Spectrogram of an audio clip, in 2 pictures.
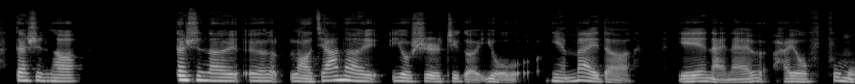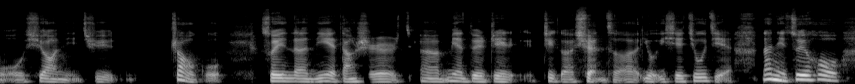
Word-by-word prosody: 但 185 -2 +3
是 175 0 0
呢 150 -2 -1 1.0
但 210 -1 +7
是 200 0 +2
呢， 170 -2 +1 0.2
呃， 155 -2 -2
老 145 -3 -1
家 180 +7 +1
呢， 190 -5 +4 0.3
又 160 -2 -1
是 140 -1 -1
这 140 +1 -5
个 - - -4
有 - - -5 0.2
年 150 -2 -3
迈 165 -3 0
的 115 -6 -6 0.4
爷 135 +1 0
爷 150 +1 0
奶 115 -7 -3
奶， 120 +6 -5
还 130 - -7
有 130 -2 -1
父 130 - -14
父 175 -1 -5
母 115 -7 -4
需 135 +3 -4
要 130 -2 +1
你 115 - -6
去 120 - -8 0.5
照 - - +2
顾， - - -8 0.3
所 155 - +5
以 150 0 +7
呢， 135 -1 +1
你 130 +4 -1
也 140 -4 +3
当 130 +1 -1
时 125 -1 -1
就 - - -14
呃， 135 -2 -2
面 145 -2 -1
对 135 -1 +2
这 130 -3 +1
呃 150 - -13
这 150 - -1
个 120 -2 -4
选 135 - +2
择 120 - -5
有 140 -1 -1
一 120 - -5
些 135 +2 +1
纠 160 +4 +1
结。 155 - -3 0.3
那 235 - +6
你 200 -6 +10
最 215 +5 +9
后， 200 -5 +3
145 Hz, 205 characters per minute, -24 LUFS, 130-165 Hz, 1.0 s, 你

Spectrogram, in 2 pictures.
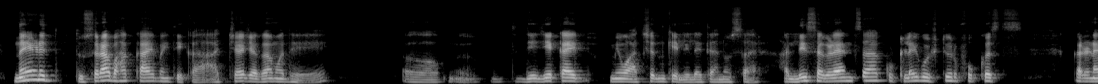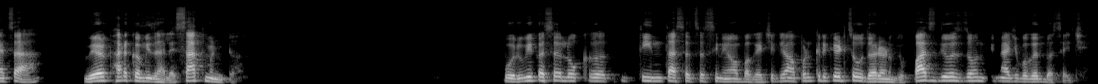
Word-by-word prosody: नाही 175 +7 +7
आणि 215 0 +5 0.3
दुसरा 130 +9 +4
भाग 165 -2 0
काय 155 - +4
आहे 160 - -2
माहिती 145 -1 -6
आहे - - -10
का? 110 - -9
आजच्या 120 +7 -3
जगामध्ये 130 -8 -4 0.8
अ, 120 - -13
म 110 -1 -13 0.6
जे 140 +2 -1
जे 150 +4 +3
काही 155 -1 +6 0.4
मी 135 - 0
वाचन 130 +2 -2
केलेलं 115 -4 -4
आहे 115 - -7
त्यानुसार 115 -3 -8 0.3
हल्ली 125 +7 +1
सगळ्यांचा 165 +2 +2
कुठल्याही 160 +1 -3
गोष्टीवर 170 0 -3
फोकस 150 +1 -2 0.7
करण्याचा 145 -4 +2 0.6
वेळ 170 +4 +8
फार 175 +1 +4
कमी 155 -4 +3
झाला 125 -6 -1
आहे - - -7
7 170 0 +5
मिनिटं. 130 -8 -2 2.7
पूर्वी 145 +4 +3
कसं 170 +2 +2
लोक 165 -1 -3 0.5
3 160 -3 0
तासाचा 155 -1 0
सिनेमा 140 -3 -3
बघायचे 115 +2 -5
किंवा 155 +2 -1
आपण 160 +2 -4
क्रिकेटचं 180 0 +1
उदाहरण 140 -7 +2
घेऊ 105 - -8
5 175 0 +6
दिवस 180 -1 +3
जाऊन 170 -1 0
ती 155 - -15
मॅच 150 -1 -1
बघत 130 -2 -1
बसायचे. 105 -1 -10
150 Hz, 145 wpm, -23 LUFS, 130-165 Hz, 2.7 s, वेळ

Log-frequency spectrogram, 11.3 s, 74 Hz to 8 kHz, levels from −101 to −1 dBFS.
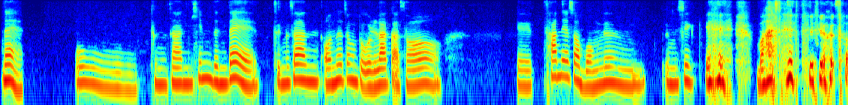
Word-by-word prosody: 네. 225 - +2 0.7
오. 165 -7 -7 0.2
등산 195 0 -3
힘든데 210 -4 0 0.2
등산 215 +1 0
어느 200 +4 0
정도 215 -5 -3
올라가서 180 +2 -1 1.0
이게 175 -1 -7 0.2
산에서 265 -4 0
먹는 180 +1 -3 0.3
음식의 200 +2 -3 0.8
맛에 215 +6 +7
들려서. 230 +1 +3
195 Hz, 170 characters per minute, -19 LUFS, 180-220 Hz, 1.0 s, 맛에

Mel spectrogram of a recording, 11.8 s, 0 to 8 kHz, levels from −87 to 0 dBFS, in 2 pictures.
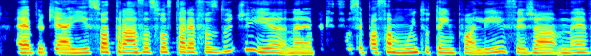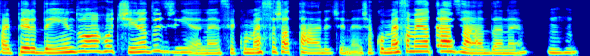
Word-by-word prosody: É, 205 -1 +6
porque, 205 0 -3
aí, 195 0 +4
isso 210 +3 0
atrasa 220 -1 +3
as 220 - -5
suas 240 -2 -1
tarefas 235 -2 0
do 265 +5 -5
dia, 220 - -1
né? 180 -1 -2
Porque 485 - -20
se 480 - -24
você 405 - -8
passa 220 +2 +1
muito 220 +3 0
tempo, 210 -2 -2
ali, 205 +7 -2
você 215 -4 -3
já, 195 -2 +1
né, 205 +2 -2
vai 200 -2 -1
perdendo 220 +3 +2
a 270 0 +6
rotina 250 -3 -1
do 300 +5 -4
dia, 225 - -7
né? 170 +1 -6
Você 185 +1 -8
começa 200 +6 -1
já 225 - +2
tarde, 185 -2 -5
né? - - -9
Já 195 -1 -7
começa 215 +6 +2
meio 270 0 +6
atrasada, 205 -11 +2
né? 170 +3 -7 0.3
Uhum. 205 +1 -5
215 Hz, 200 wpm, -22 LUFS, 195-235 Hz, 0.3 s, É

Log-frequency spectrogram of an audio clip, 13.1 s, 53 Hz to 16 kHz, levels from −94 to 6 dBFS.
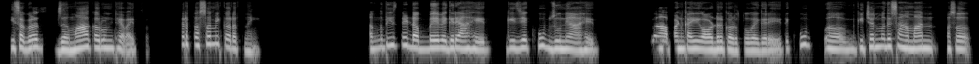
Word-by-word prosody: की 225 - -1
सगळं 225 +1 +2 0.3
जमा 195 +5 +5
करून 225 -1 +1
ठेवायचं, 210 -2 -5 0.4
तर 310 - 0
तसं 285 +3 +1
मी 330 - -1
करत 210 -5 -3
नाही. 170 +1 -5 1.5
अगदीच 240 +7 -3
ते 290 - +2
डब्बे 225 0 +4
वगैरे 225 +1 +3
आहेत, 205 -3 +1 0.2
की 215 +1 -1
जे 230 +3 +1
खूप 255 +4 -4
जुने 205 -1 +4
आहेत 185 -1 0
किंवा 210 +2 -6
आपण 210 +1 +1
काही 210 0 +2
ऑर्डर 195 +1 +3
करतो 180 -2 -1
वगैरे, 175 0 -2
ते 205 - -9
खूप 285 +7 -5 0.2
अ, 200 -2 +1 0.2
किचनमध्ये 250 +4 0
सामान 220 -1 +3 0.2
असं 205 -1 -1
210 Hz, 145 wpm, -23 LUFS, 200-230 Hz, 1.5 s, जमा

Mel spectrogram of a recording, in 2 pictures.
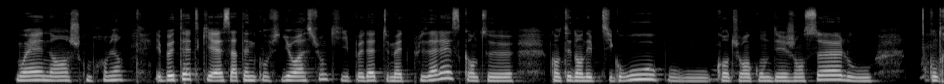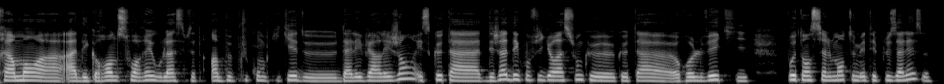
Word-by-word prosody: Ouais, 195 +1 +3
non, 185 -1 0
je 180 +2 -6
comprends 195 +1 -7
bien 205 +1 -2 0.3
et 180 - -3
peut-être 235 +4 +4
qu'il 195 - 0
y - - +8
a 175 - +5
certaines 185 +1 +2
configurations 185 +3 -1
qui, 220 -6 -10
peut-être, 180 +2 +1
te 180 - -8
mettent 165 -1 -1
plus 180 +3 -4
à 205 - +4
l'aise 280 +1 +1
quand, 175 -4 -3
heu, 170 -1 +1 0.3
quand 175 -2 0
tu 185 - +1
es - - -5
dans 170 -1 +3
des 170 -1 +1
petits 170 0 -7
groupes 225 +5 +1
ou 155 -2 -8
quand 175 -1 0
tu 170 +1 -8
rencontres 165 +1 -1
des 170 0 0
gens 170 0 -3
seuls, 215 +4 +2
ou, 160 -2 -3 0.6
contrairement 185 0 +4
à 160 -1 +1
à 160 - +2
des 165 0 0
grandes 185 +3 +2
soirées, 185 +1 +1
où 175 -2 -1
là, 175 0 +3
c'est 175 +1 -10
peut-être 170 -2 -10
un 180 -1 +1
peu 180 0 -5
plus 195 +2 -15
compliqué 190 +1 -1
de 155 -2 -3
d'aller 170 0 +1
vers 175 0 +1
les 180 +1 +2
gens. 260 +4 0
Est-ce 185 - -4
que 210 - +1
tu 200 -2 -2
as 165 -1 +2
déjà 170 +8 +1
des 220 0 +2
configurations 200 +1 -1
que 175 -5 +1
que 170 - -4
tu 170 +2 -6
as, 165 -4 -1
heu, - - 0
relevées, 175 +5 +2
qui, 170 -5 -9 0.4
potentiellement, 200 -1 +3
te 205 -1 -6
mettaient 180 +1 -1
plus 190 +1 -2
à - - +4
l'aise? 225 -8 -2
180 Hz, 240 wpm, -24 LUFS, 170-195 Hz, 0.6 s, y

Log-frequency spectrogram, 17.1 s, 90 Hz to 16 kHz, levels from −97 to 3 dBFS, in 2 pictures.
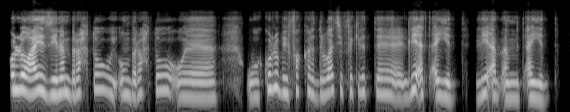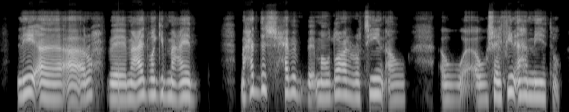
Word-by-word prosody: كلُّه 255 -3 +6
عايز 225 -2 +8
ينام 215 +2 +3
براحته 220 +6 -2
ويقوم 225 -5 -5
براحته، 215 +5 -5 0.3
و 190 +1 -4 0.9
وكلُّه 225 +11 -2
بيفكّر 235 0 -4
دلوقتي 220 +6 -2
في - - -17
فكرة 230 0 -6 0.5
ليه 215 +8 +4
أتقيد؟ 190 -4 -1 0.3
ليه 195 +4 +2
أبقى 185 -2 -4
متقيد، 175 -1 -2 0.6
ليه 215 +5 +3
آآ، 170 -3 +3
أروح 195 +4 -4
بميعاد 170 +3 +2
وآجي 210 0 -1
بميعاد، 180 -2 0 0.6
ما - - -2
حدش 255 +1 +3
حابب 225 -5 -1
موضوع 180 +5 -1
الروتين 200 +3 -2
أو 165 +1 -7 0.5
أو 160 0 -7
أو 165 +1 -5
شايفين 190 +6 +2
أهميتُه، 185 -2 -1
195 Hz, 115 wpm, -26 LUFS, 175-225 Hz, 0.9 s, عايز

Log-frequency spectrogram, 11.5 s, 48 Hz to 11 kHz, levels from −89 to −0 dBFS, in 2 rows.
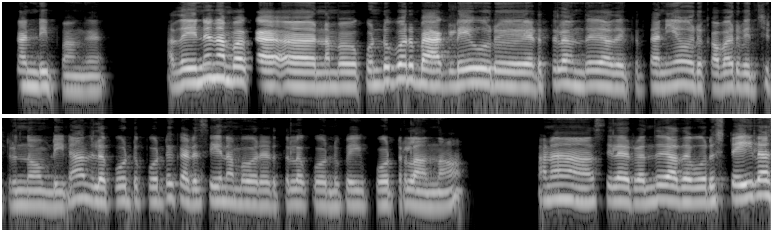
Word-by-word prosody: கண்டிப்பாங்க. 185 -6 -3 0.6
அத 180 - -7
என்ன 240 +5 +4
நம்ப 240 -3 +6
க - - +6 0.2
அ - - +6 0.2
நம்ப 185 0 -2 0.2
கொண்டு 205 +4 -1
போற 265 -1 +4
பேக்லயே 200 +1 +5
ஒரு 205 -2 -1 0.2
இடத்தில 185 +4 -2
வந்து 195 0 -4
அதுக்கு 175 -2 -4
தனியா 185 +3 -1
ஒரு 185 - -4
கவர் 180 +2 -2
வச்சுட்ருந்தோம் 165 0 -8
அப்படின்னா 155 +7 -6
அதில 195 -3 -1
போட்டு 195 0 -8
போட்டு 195 +4 -7
கடைசியா 190 +1 -4
நம்ம 175 -2 -6
ஒரு 165 - -5
இடத்துல 170 +2 -9
கொண்டு 155 -2 -8
போய் 165 0 -6
போட்டறலாம் 165 -3 -4
தான். 160 - -8 0.6
ஆனா, 210 +1 -2 0.3
சிலர் 195 -1 -1
வந்து 195 +4 -4
அத 195 -1 0
ஒரு 195 - -2
ஸ்டைலா 225 +6 +2
190 Hz, 185 wpm, -22 LUFS, 170-200 Hz, 0.6 s, நம்ப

